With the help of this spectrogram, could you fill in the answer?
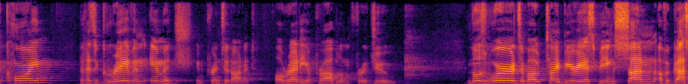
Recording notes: excerpts from a sermon preached at St Margaret's Anglican Church in Winnipeg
